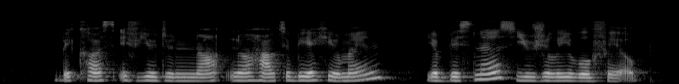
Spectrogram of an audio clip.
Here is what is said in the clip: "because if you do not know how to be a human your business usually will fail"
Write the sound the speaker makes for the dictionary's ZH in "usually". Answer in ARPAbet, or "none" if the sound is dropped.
ZH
